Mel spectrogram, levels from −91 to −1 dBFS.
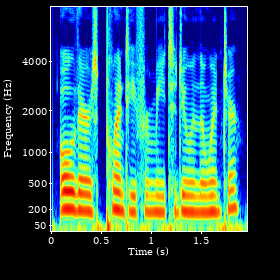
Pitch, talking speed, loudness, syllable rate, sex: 175 Hz, 335 wpm, -18 LUFS, 8.0 syllables/s, female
